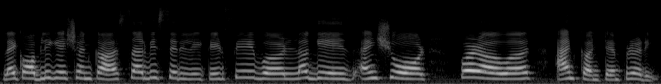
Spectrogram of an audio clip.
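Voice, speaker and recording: Woman, Indian accent, teacher, high voice, unhurried delivery, children's grammar lesson. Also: steady tone, a little mellow, clean tone. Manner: switches between slow careful English reading and quick Hindi explanation.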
